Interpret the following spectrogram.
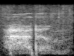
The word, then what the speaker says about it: ADM: he explained to me ADM and REM pronounced Adam and Remington considering your placement in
